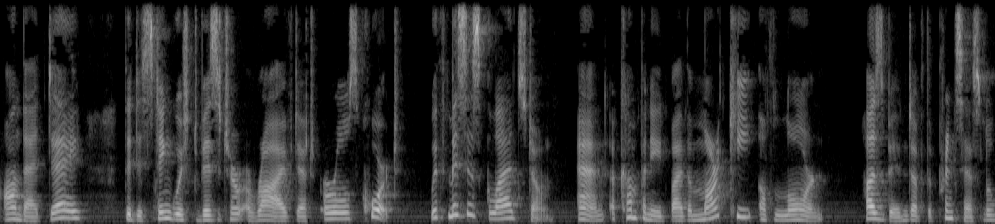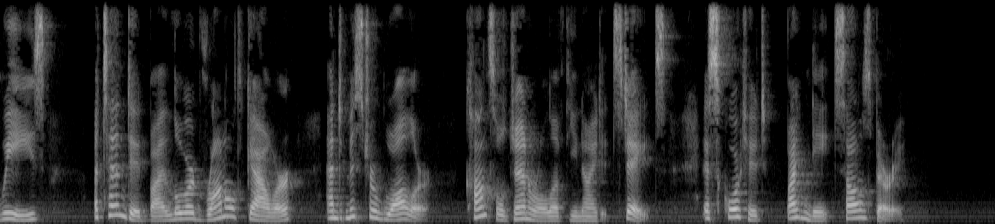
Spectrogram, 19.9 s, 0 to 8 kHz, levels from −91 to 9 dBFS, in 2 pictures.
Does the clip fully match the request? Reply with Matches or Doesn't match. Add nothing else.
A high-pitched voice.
Matches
